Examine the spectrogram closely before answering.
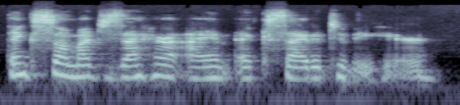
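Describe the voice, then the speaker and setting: A woman's voice: mid-range voice, steady tone, normal speed, a bit bright. A woman, answering interview questions reflectively, with many fillers and restarts. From Bosnia. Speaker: guest.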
